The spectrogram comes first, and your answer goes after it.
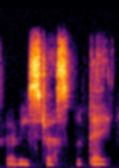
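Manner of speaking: slow breathy whisper, drawn out. Acted. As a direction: whisper it slowly, soothing. Whispers about dog's day.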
